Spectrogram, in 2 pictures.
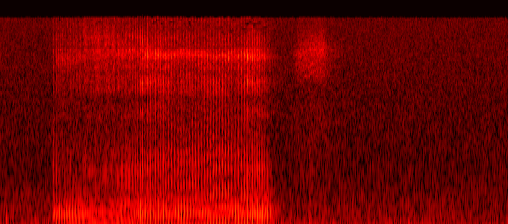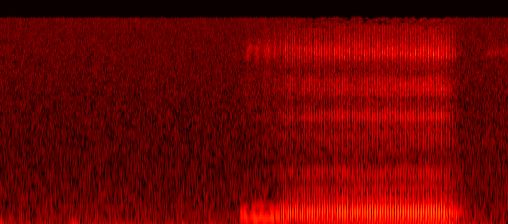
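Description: A French bulldog snores in two long, rattling, buzzy breaths separated by quiet.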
